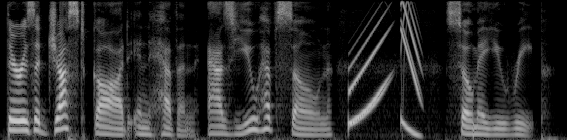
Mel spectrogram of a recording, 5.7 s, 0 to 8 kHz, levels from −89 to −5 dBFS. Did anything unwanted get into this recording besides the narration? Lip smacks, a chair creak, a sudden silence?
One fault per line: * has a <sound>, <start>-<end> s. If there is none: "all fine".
* has a chirp, 3.5-4.2 s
